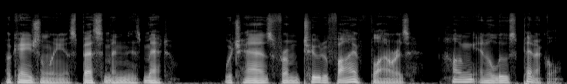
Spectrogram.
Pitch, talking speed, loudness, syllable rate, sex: 85 Hz, 180 wpm, -22 LUFS, 5.8 syllables/s, male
